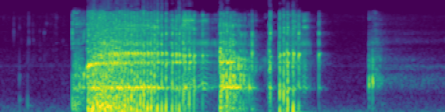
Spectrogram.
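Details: A girl burping: one long, loud, rumbling burp followed by a few shorter bursts of belching.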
